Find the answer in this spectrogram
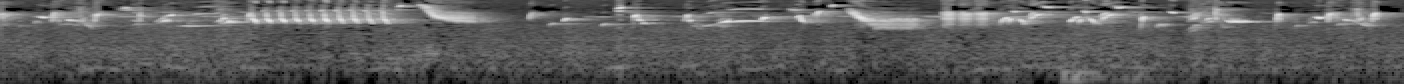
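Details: Goldfinch and canary hybrid in full song: rapid rattling trills, buzzy slurred notes and bright twittering phrases run together almost without pause.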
